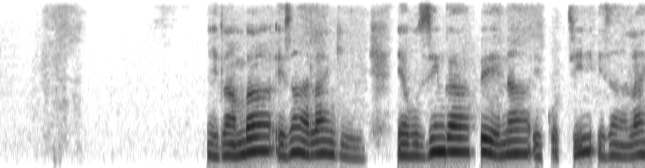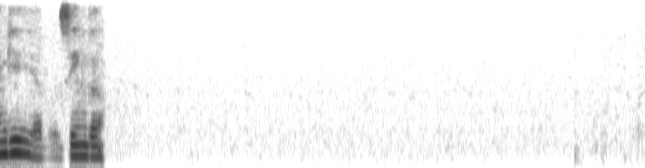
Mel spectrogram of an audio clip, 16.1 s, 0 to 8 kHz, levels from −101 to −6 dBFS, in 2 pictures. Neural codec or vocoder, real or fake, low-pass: none; real; 7.2 kHz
